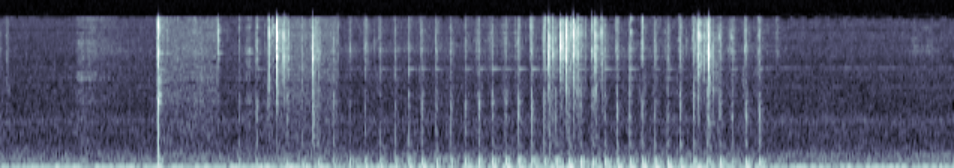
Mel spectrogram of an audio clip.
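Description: Plastic comb teeth snapping off one after another under a metal blade pressed down on them: a sharp crack, then a fast run of clicks for about three seconds that stops abruptly. A steady low hum runs underneath.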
